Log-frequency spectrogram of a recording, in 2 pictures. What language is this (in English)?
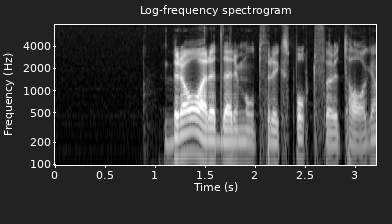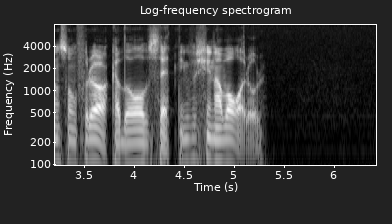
Swedish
